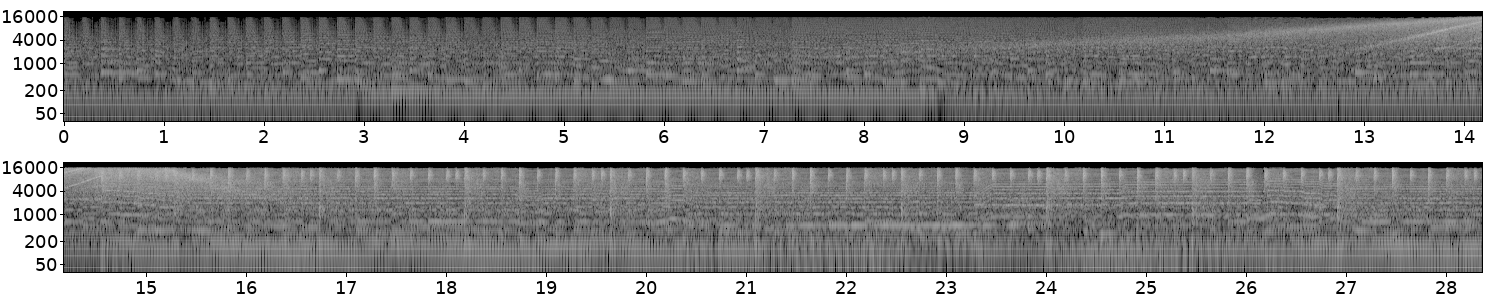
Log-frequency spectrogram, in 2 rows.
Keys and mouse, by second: 12.9 click, 16.4 click, 18.2 right click, 19.0 click, 24.0 right click, 26.0 click.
